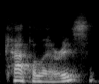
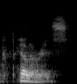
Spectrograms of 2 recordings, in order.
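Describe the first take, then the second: First: It is said in the American pronunciation. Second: It is said in a non-American pronunciation.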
